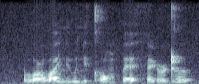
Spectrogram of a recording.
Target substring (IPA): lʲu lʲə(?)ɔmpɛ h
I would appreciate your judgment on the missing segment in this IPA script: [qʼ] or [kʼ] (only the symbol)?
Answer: kʼ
